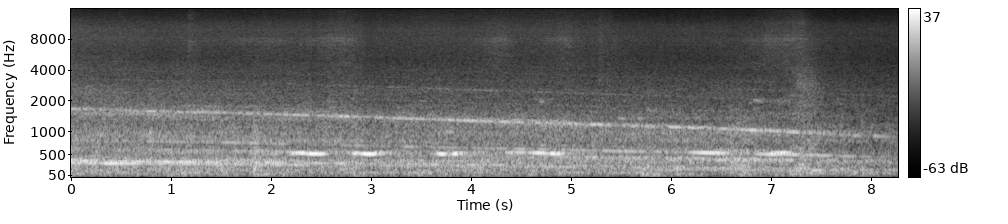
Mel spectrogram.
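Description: Tokyu 8500 series electric train heard from inside the car: the traction motors and gears whine in a pitch that falls steadily as the train slows, over the rumble of wheels on the rails. A few short squeals come and go midway.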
